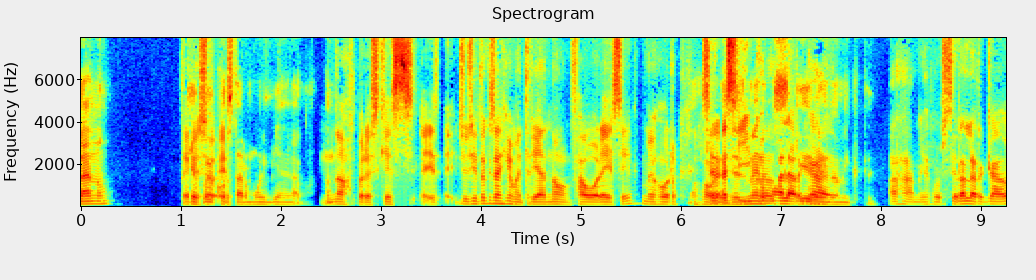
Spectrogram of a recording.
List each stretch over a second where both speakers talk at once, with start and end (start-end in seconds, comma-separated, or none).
6.1-7.6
